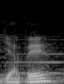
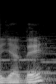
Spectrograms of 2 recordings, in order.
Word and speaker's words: Yahvé: el tetragrama Sagrado no de yahvé o Jehová como quieran pronunciarlo porque en la escritura hebrea se escribe solamente con consonantes no con vocales entonces sea Jehová o yahvé son las dos formas de pronunciar ese ese tetragrama no entonces bueno qué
